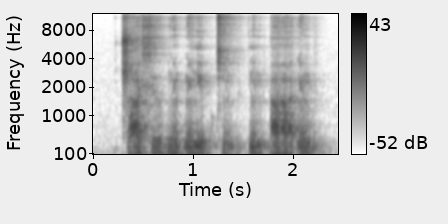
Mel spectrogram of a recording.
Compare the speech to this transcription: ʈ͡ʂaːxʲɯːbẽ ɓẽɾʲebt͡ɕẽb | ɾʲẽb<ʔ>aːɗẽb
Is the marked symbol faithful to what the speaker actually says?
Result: yes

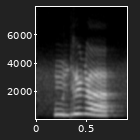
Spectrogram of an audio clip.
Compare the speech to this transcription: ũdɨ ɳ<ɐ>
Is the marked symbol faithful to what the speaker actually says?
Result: yes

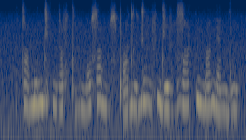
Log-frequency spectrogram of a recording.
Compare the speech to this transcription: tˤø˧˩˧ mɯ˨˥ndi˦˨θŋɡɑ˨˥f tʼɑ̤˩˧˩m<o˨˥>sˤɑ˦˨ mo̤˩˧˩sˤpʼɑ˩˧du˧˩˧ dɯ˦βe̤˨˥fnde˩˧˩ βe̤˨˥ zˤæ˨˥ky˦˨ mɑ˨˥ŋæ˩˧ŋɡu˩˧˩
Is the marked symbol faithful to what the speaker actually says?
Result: no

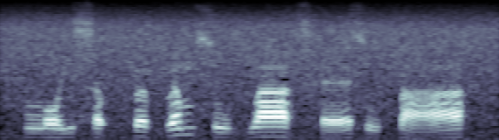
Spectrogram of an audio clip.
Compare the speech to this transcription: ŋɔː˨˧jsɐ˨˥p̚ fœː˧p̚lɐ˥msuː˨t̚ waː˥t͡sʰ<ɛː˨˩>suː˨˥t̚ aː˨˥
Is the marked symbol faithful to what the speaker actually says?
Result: no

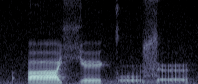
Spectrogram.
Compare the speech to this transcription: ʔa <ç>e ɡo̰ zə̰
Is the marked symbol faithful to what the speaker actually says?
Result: yes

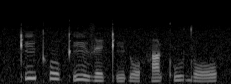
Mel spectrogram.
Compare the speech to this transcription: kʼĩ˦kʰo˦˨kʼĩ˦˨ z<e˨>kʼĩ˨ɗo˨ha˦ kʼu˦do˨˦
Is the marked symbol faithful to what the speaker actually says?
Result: no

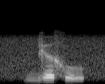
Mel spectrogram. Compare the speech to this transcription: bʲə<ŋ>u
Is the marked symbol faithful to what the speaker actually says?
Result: no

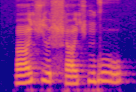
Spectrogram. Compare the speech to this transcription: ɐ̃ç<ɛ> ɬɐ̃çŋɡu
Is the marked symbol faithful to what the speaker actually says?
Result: no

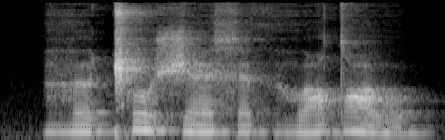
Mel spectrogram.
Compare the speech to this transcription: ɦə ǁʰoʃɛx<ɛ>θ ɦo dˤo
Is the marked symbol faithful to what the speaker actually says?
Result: yes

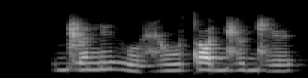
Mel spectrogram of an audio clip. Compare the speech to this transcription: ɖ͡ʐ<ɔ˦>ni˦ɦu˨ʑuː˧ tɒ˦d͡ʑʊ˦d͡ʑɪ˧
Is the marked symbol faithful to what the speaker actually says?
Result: no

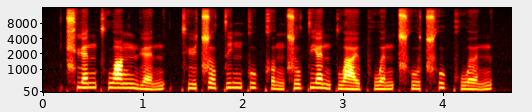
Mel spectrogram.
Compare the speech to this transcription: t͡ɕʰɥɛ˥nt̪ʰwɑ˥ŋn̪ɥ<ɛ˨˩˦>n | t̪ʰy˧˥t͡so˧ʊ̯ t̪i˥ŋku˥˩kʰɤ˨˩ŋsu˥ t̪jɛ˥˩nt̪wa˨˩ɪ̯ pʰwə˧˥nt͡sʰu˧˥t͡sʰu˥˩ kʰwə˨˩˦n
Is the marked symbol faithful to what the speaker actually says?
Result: yes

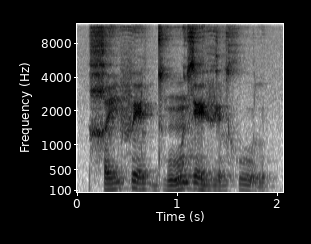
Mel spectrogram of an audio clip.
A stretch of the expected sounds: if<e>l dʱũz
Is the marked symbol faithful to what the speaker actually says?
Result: yes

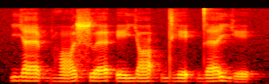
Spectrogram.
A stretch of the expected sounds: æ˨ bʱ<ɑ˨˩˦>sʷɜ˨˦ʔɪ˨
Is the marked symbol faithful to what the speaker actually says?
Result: yes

